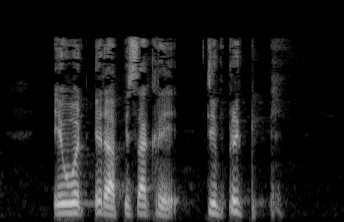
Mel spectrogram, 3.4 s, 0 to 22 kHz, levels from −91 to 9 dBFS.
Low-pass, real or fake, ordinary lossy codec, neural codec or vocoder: 10.8 kHz; real; MP3, 64 kbps; none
